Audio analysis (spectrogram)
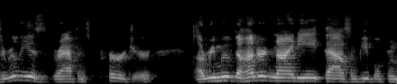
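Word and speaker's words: Raffensperger: family show um but scumbag whose name is raffen's purger not burgers people mispronounced it really is raffins perger removed 198 000 people from the voter rolls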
